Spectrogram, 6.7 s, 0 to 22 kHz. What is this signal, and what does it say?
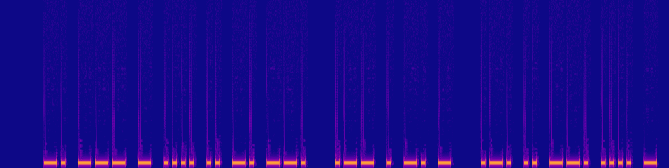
Morse code, heard as a keyed tone, about 28 wpm, 700 Hz. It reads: NOTHING WENT RIGHT
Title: Sentences from Top 1000 Words - Review Part 2 - 28wpm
